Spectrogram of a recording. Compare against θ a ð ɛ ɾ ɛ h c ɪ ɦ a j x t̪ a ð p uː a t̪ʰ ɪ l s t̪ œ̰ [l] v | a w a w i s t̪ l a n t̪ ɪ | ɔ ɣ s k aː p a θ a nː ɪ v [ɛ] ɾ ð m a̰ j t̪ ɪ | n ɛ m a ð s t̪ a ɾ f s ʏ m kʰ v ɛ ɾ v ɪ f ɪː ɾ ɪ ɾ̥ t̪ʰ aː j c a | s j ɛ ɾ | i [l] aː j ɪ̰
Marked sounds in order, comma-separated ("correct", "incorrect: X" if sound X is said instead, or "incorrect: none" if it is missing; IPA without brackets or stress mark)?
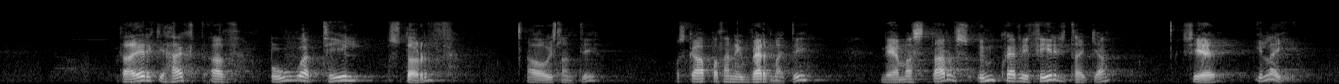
incorrect: ɾ, correct, correct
